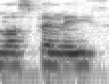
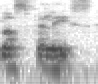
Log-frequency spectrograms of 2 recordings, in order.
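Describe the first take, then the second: First: The name is said the English way. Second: The name is said the local American way. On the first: "I would say it as an English person" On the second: "they pronounce it"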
